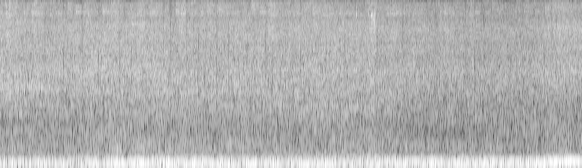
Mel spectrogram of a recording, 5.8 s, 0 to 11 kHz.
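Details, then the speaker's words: 2007 Pontiac GXP LS4 V8 after a rear cylinder head bolt thread repair, on its second start attempt: a low, steady idle rumble with no knocks, ticks or misses; the engine runs normally, with the crossover and downpipe still not fully fastened. "Sounds good. Yeah, I still need to tighten up the crossover, and I need to add one more nut on the downpipe."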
